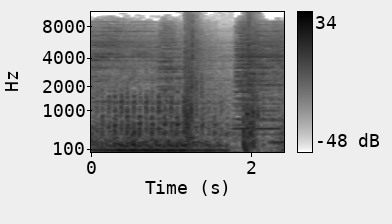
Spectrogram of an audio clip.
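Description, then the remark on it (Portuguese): A steady low motorboat engine drone runs throughout, broken by two loud, sharp gunshot blasts about a second apart, each with a brief noisy tail. The shots are fired from a speedboat as it rises on a wave. “Tenho que esperar a lancha subir numa onda para então disparar.”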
